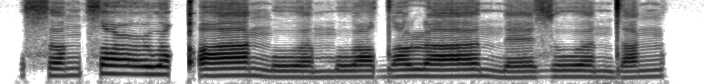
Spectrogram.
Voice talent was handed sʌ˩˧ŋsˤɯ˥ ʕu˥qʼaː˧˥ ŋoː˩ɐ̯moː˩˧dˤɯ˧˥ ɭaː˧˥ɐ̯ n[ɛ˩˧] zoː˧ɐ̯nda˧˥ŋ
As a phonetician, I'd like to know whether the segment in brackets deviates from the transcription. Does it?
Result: no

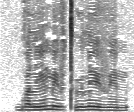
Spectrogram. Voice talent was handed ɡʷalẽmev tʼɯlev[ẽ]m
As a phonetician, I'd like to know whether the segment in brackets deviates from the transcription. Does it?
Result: yes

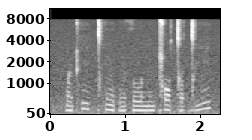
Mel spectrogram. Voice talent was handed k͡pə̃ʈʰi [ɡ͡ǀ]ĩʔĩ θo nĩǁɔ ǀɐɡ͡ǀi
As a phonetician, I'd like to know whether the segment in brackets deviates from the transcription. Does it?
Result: yes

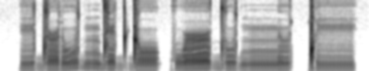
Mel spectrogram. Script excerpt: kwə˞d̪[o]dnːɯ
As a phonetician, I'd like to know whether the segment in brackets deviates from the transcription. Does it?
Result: yes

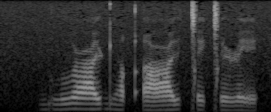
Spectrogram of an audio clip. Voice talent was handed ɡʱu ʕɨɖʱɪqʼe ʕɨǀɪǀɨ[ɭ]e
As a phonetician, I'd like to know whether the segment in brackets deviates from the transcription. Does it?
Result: no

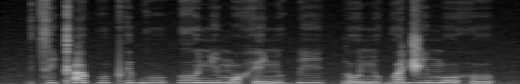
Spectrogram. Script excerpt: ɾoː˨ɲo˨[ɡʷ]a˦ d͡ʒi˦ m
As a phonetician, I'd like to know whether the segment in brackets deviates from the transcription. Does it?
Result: no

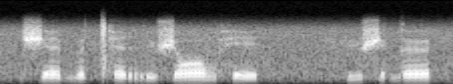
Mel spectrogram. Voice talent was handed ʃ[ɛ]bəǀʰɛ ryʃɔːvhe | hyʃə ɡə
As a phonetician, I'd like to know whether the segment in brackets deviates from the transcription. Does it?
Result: yes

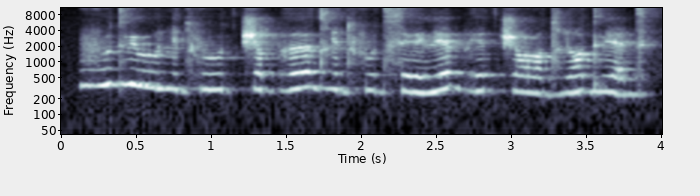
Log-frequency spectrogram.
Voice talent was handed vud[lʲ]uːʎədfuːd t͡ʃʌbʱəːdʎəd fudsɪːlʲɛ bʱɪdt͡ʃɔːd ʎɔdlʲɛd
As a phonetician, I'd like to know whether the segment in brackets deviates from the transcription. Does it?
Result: no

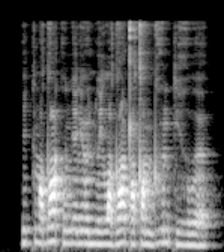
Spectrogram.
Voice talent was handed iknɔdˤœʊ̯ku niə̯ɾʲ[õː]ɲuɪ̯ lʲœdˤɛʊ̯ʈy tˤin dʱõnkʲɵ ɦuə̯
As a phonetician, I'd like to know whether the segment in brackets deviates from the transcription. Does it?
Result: no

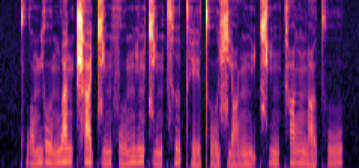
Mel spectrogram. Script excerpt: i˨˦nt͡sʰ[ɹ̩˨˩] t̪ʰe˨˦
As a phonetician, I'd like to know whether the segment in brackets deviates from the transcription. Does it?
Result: yes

